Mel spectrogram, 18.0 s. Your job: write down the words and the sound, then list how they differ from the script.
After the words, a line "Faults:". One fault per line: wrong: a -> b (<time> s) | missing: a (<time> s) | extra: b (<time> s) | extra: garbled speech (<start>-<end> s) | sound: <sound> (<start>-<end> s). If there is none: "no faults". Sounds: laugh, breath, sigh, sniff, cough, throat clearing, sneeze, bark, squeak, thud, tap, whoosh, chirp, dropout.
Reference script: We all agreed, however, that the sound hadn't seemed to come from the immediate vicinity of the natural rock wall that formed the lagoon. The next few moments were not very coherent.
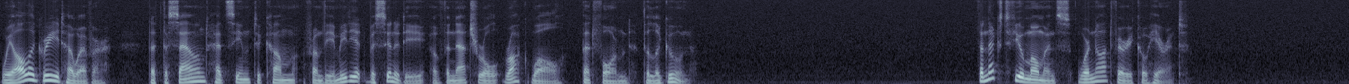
We all agreed, however, that the sound had seemed to come from the immediate vicinity of the natural rock wall that formed the lagoon. The next few moments were not very coherent.
Faults:
wrong: hadn't -> had (2.9 s)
